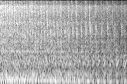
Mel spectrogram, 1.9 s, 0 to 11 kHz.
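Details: Old Kohler twin-cylinder pancake engine on a 3-wheeled street sweeper, unused over 20 years: rough, uneven low chug that fires on prime and fades within seconds; engine starving for fuel and dying, later fixed with new parts including electronic fuel pump.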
